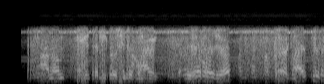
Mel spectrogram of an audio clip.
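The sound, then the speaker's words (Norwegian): A crackly, band-limited military radio recording from the Turkish air base Diyarbakir, about two minutes long, with garbled, indistinct voices talking continuously, muffled and distorted; something in English is repeated ten times. “Ja, det er skurrete og så utydelig at det til og med er vanskelig å høre hvilket språk det er.”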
